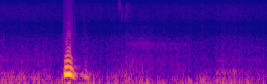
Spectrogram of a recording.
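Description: A woman's brief vocal sound, falling in pitch, about half a second in, over faint handling noise as thread is passed through the lower eyelet of a bobbin winder's tension assembly.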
